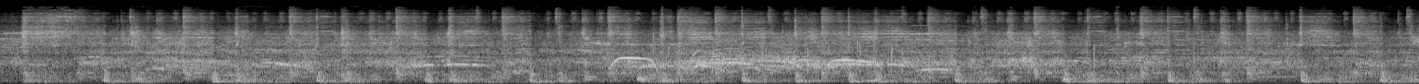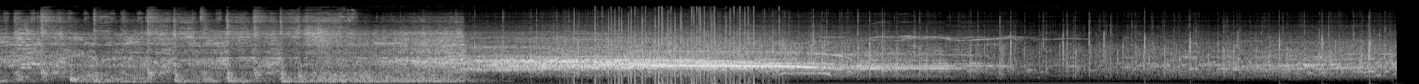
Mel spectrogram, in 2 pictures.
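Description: Dance music with a steady beat playing over a hall's sound system while an audience cheers and shouts. About nineteen seconds in the beat drops out and the cheering swells to its loudest, then fades near the end.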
